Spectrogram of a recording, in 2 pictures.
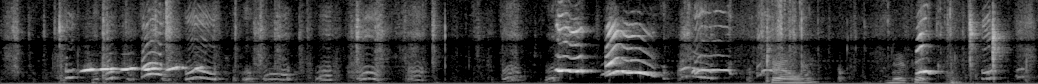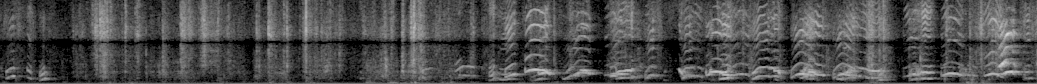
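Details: Australian Shepherd puppies one day short of three weeks old, near Mooresville, North Carolina, finding their voice: high wavering whimpers and squeaky yelps in bursts at the start and end, with a person talking and a steady low hum.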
